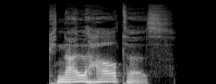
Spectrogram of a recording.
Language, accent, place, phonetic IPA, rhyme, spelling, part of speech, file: German, Germany, Berlin, [ˈknalˈhaʁtəs], -aʁtəs, knallhartes, adjective, De-knallhartes.ogg
- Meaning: strong/mixed nominative/accusative neuter singular of knallhart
